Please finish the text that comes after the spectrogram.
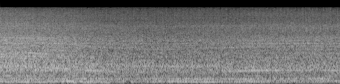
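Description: A Ford Ranger six-cylinder engine with a power loss fault runs steadily at lowered revs in a repair shop, a close, even mechanical drone with a faint misfire-like unevenness.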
